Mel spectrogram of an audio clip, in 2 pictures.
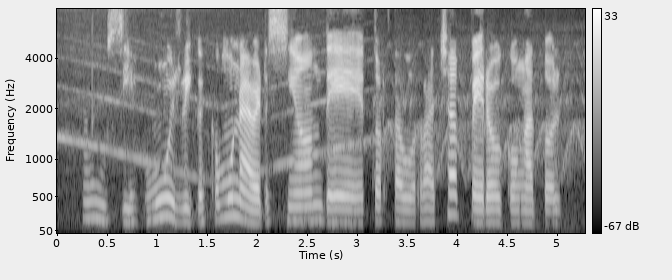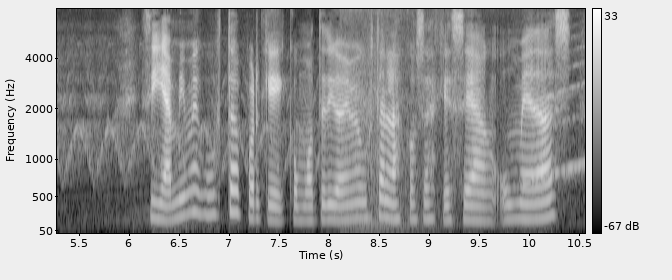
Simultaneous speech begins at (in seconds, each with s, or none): none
